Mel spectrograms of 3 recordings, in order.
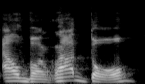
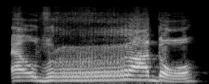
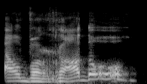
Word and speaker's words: Alvarado: Jaylen Brunson and Jose Alvarado. Alvarado not rolling my Rs well tonight. Jose Alvado. Does that rhyme with avocado? Alvarado.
